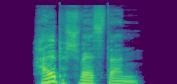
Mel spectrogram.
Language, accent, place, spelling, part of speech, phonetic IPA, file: German, Germany, Berlin, Halbschwestern, noun, [ˈhalpˌʃvɛstɐn], De-Halbschwestern.ogg
- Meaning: plural of Halbschwester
